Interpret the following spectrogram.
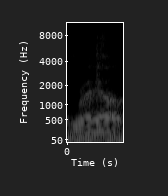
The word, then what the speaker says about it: Raya: Raya. Yeah, Raya. Like Okay, a ray of got it.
